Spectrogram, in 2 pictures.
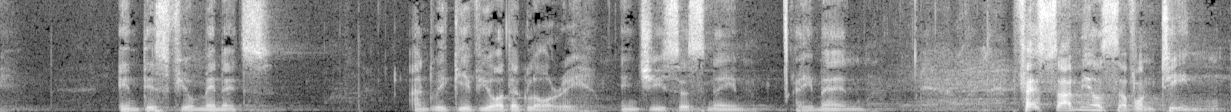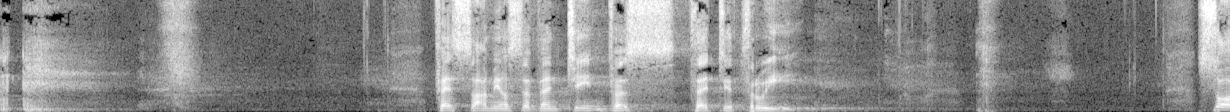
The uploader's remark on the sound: preached at the last day of our Annual Home Coming Conference, Word Explosion 2023, hosted at Grace Bible Church Pimville on the 08th of October 2023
